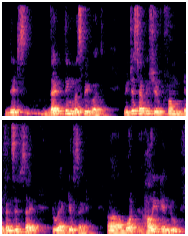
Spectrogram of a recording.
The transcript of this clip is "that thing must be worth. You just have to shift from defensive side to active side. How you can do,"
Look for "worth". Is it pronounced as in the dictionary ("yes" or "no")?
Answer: no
